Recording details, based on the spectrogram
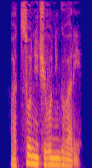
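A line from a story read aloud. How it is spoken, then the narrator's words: Even, calm tone. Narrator (Russian): сказал он ровным, спокойным тоном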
